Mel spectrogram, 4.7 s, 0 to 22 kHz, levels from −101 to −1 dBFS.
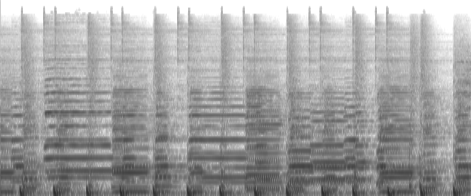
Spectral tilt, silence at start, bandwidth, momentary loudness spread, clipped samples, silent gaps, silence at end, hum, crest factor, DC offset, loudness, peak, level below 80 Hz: -6 dB/octave; 0 s; 18 kHz; 3 LU; under 0.1%; none; 0 s; none; 16 dB; under 0.1%; -30 LUFS; -14 dBFS; -34 dBFS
